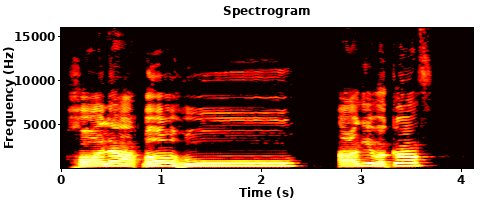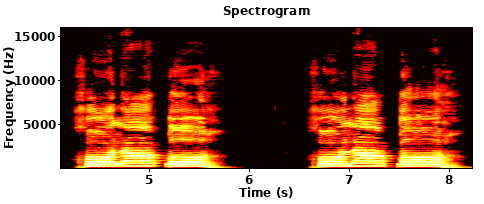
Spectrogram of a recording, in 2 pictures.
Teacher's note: اب جب ہم نے وقف کرنا ہے الٹا پیش گرانا ہے، ہا کی آواز نکالنی ہے صرف، وہ بھی ساکن کرتے ہوئے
